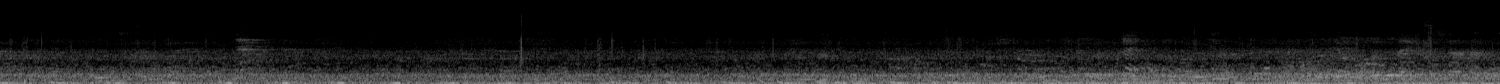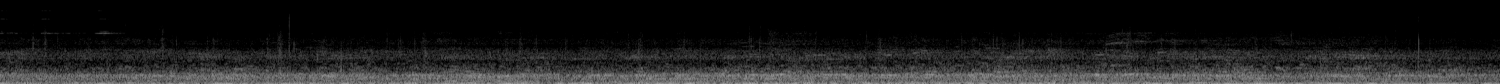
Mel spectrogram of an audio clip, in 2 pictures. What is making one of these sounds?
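A steady low background hum fills a large indoor hall.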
